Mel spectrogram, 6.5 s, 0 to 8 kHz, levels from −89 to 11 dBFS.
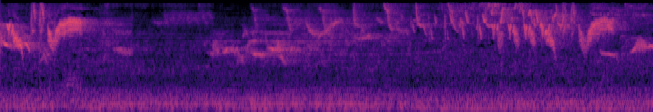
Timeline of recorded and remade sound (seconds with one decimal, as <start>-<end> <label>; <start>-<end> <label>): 0.0-1.0 recorded; 1.0-4.1 remade; 4.1-6.5 recorded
